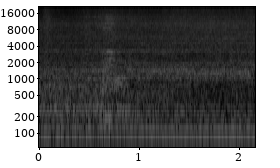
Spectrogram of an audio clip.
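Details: 2001 Buick LeSabre derby car, accident-damaged with stored codes, idling with no coolant. A steady, even low idle with no knocks, misses or whines; normal idle.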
